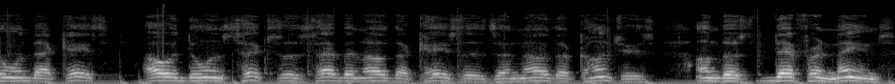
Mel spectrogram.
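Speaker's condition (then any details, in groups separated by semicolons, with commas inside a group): ALS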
